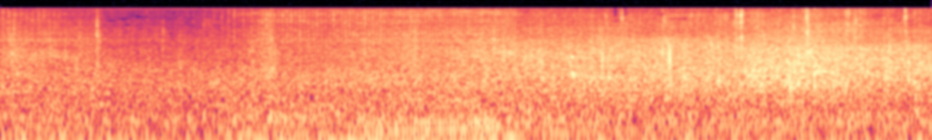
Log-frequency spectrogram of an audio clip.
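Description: Cars drive up along a street, their engines growing louder.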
